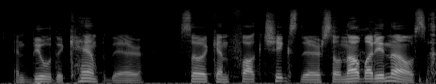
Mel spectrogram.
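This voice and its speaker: Captured on a very clean recording with a silent background, a man with a Russian accent speaks at a medium pitch in a bright, sharp tone with ordinary pitch variation. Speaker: podcast guest. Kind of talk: casual chat.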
